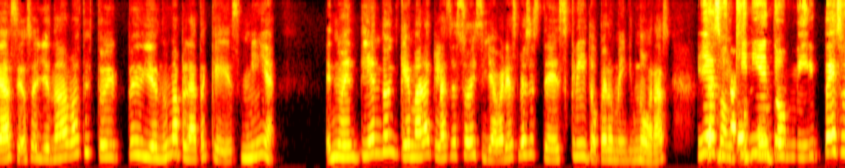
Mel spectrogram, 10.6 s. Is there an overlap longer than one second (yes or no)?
no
